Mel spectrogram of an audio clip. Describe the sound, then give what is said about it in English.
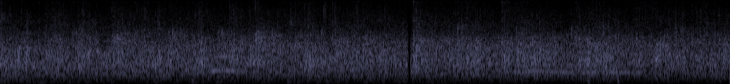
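Church audience applauding a couple honoured for long service in a mission ministry: a dense, sustained wash of clapping that stays loud and even throughout. “Let's give them a big round of applause”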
